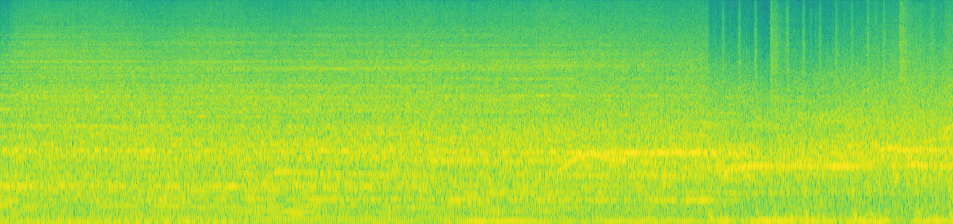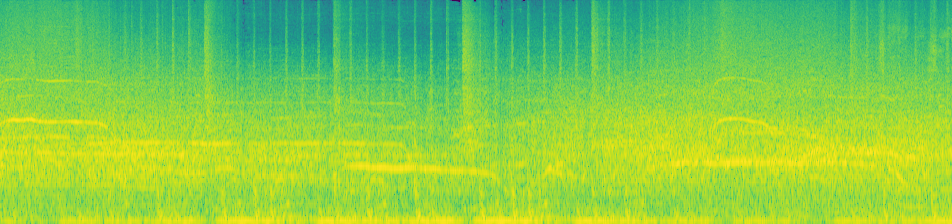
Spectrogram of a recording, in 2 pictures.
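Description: Arena concert music over a loud PA with heavy bass, and a crowd screaming and cheering; the high screams rise over the music from about six seconds in.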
